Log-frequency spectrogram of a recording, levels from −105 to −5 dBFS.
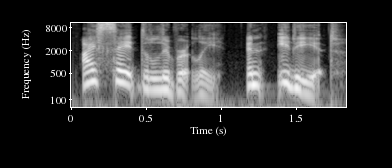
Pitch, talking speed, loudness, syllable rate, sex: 195 Hz, 165 wpm, -18 LUFS, 8.0 syllables/s, female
